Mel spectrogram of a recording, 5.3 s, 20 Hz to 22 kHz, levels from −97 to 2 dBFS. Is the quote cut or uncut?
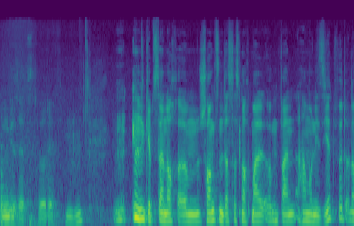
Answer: cut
